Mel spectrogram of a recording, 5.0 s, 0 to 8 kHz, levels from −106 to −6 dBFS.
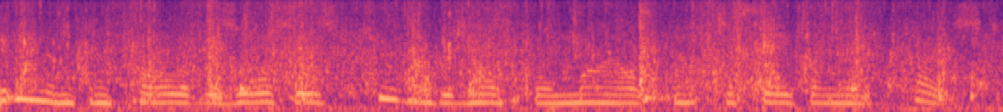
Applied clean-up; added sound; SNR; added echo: none; Splash, splatter; 2 dB; none.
